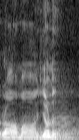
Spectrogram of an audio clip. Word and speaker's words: रामायण: गया रामा यन और यन में जो न है अंत में वह व्याकरण के नियम से ण हो जाता है उसका उच्चारण न नहीं किया जाता अपितु न किया जाता है रामायण तो दो अक्षर दो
